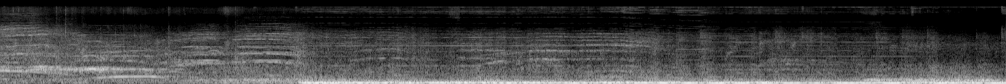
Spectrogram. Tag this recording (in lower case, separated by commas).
speech, music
